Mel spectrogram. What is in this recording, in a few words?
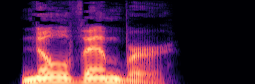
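"November", US English, male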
